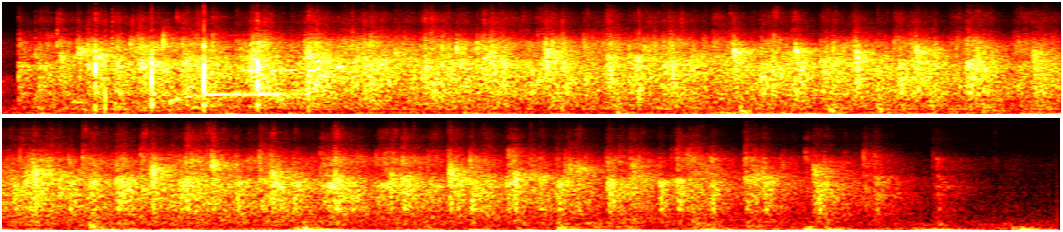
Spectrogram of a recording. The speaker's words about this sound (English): So clap.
